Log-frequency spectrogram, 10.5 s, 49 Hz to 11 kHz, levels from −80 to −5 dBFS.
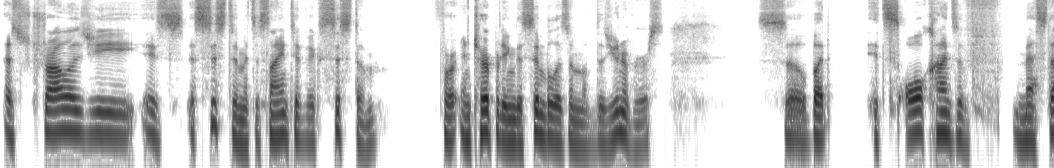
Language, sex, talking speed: English, male, 125 wpm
